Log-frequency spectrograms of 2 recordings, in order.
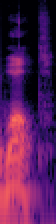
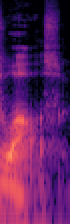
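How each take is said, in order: First: A t sound comes before the final z. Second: No t sound comes before the final z. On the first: The speaker calls it wrong. "for some reason you want to put a T in there" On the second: The speaker calls it right. "doesn't have a T"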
